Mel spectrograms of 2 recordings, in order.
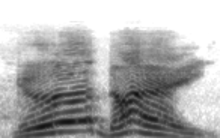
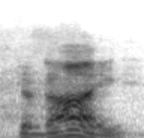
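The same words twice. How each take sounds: First: It is said in a Southern US accent. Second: It is said in an Australian accent. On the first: The speaker calls it wrong. "I'm trying to do it with a ac- with a southern accent" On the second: The speaker calls it right. "I like your Australian accent"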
